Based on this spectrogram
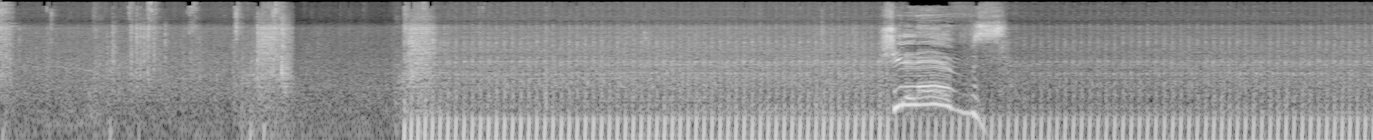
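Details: Cheap Pioneer Nevada motorcycle after new carb fitted and rusty tank cleaned with vinegar, choke off: catches and settles into an even fast exhaust beat with one clean rev and return to idle; runs on its own.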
